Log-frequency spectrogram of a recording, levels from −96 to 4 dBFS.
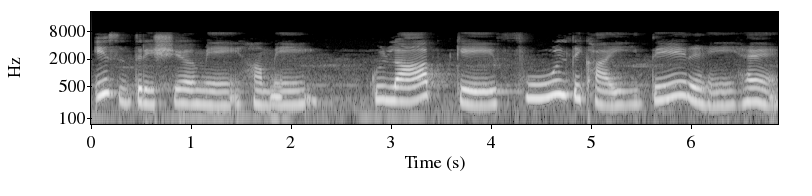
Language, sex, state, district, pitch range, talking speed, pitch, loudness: Hindi, male, Punjab, Fazilka, 200-260 Hz, 95 wpm, 225 Hz, -16 LUFS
